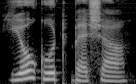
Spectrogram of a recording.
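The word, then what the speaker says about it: Joghurtbecher: Yacht इसको हम य की तरह प्रोनाउंस करते हैं। zum Beispiel योगुर्ट बेशा, योगुर्ट बेशा दही की डब्बी।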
